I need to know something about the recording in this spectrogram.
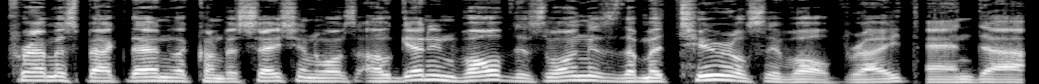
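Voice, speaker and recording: A man's voice: mid-range voice, brisk, no room sound. Older man, dry close sound. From South Africa. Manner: animated, repeats "right?" often. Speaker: dentist guest. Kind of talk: podcast interview.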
